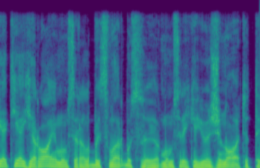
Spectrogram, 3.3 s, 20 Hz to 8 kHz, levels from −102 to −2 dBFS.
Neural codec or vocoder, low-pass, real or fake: vocoder, 44.1 kHz, 80 mel bands, Vocos; 7.2 kHz; fake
